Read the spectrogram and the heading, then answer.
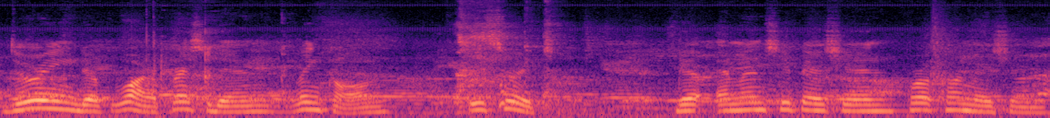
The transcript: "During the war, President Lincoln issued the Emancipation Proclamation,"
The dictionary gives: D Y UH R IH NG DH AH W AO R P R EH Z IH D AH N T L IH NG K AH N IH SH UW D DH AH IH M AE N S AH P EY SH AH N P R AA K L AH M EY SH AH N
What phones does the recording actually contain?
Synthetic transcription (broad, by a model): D Y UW R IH NG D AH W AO P R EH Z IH D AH N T L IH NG K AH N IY S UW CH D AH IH M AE N S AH P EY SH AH N P R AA K L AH M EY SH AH N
